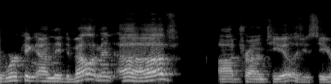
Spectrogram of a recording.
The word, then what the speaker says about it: Atrantil: And props to you for the perfect pronunciation, Atrantil, like, my belly's better.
